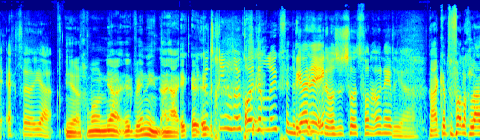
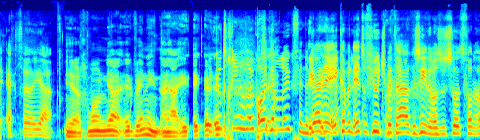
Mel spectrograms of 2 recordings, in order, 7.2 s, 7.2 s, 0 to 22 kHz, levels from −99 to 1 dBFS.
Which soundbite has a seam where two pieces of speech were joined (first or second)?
first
